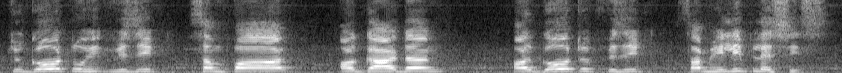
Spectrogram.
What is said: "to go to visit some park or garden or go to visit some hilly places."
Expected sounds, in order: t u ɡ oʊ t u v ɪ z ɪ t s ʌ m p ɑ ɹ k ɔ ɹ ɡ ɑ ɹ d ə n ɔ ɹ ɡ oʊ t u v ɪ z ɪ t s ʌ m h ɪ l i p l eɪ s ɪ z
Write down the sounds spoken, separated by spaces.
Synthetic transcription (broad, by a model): t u ɡ oʊ t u v ɪ z ɪ t s ʌ m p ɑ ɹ ɔ ɹ ɡ ɑ ɹ d ə n ɔ ɹ ɡ oʊ t u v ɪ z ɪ t s ʌ m h ɪ l i p l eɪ s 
